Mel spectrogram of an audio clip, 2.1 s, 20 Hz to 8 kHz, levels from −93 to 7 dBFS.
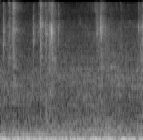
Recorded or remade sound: remade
